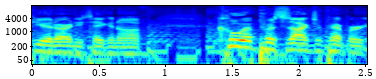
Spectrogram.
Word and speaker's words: Cool Whip: H where you say Cool Whip Cool Whip it's not cool whip it's cool whip Cool Whip why are you pronouncing the H what's up ier there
